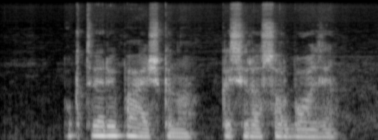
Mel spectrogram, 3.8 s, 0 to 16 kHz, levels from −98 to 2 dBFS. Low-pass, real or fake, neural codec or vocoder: 14.4 kHz; real; none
